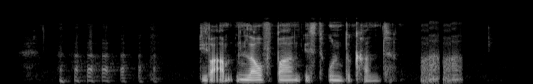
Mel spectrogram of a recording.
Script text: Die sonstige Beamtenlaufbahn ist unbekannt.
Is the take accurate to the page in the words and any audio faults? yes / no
no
